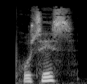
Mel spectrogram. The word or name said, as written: proces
